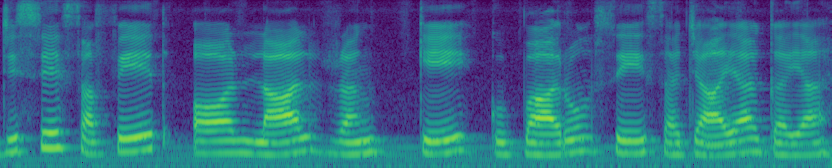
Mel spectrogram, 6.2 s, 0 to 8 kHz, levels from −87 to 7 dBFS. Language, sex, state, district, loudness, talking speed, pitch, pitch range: Hindi, female, Madhya Pradesh, Katni, -16 LUFS, 95 wpm, 180 Hz, 165-195 Hz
